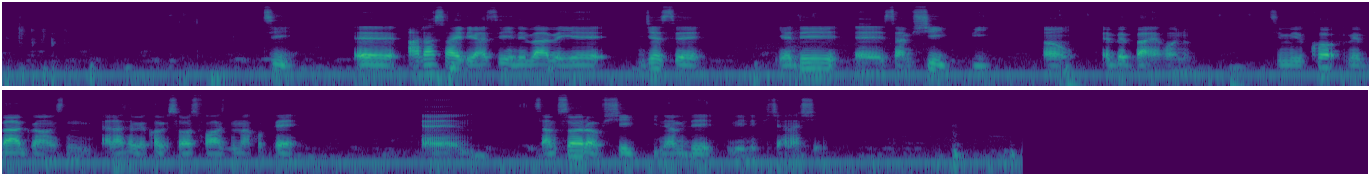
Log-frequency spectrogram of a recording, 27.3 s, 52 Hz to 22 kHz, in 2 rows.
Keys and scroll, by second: 26.6 BackSpace.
